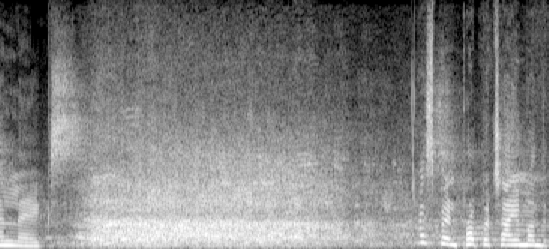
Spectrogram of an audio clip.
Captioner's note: audience laughing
